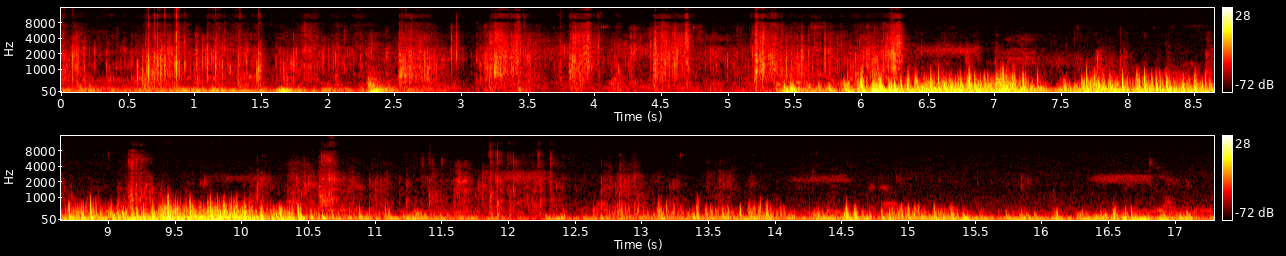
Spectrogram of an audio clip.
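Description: Footsteps on a dirt and gravel path, uneven short steps over the first few seconds. From about five seconds in a louder, steady low rumble takes over, easing off near the end.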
